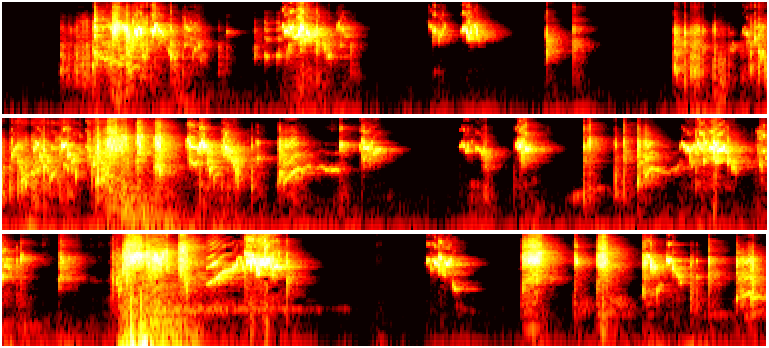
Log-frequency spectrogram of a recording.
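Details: A budgerigar chatters in bright, scratchy chirps and warbles, bursting in quick irregular phrases.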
